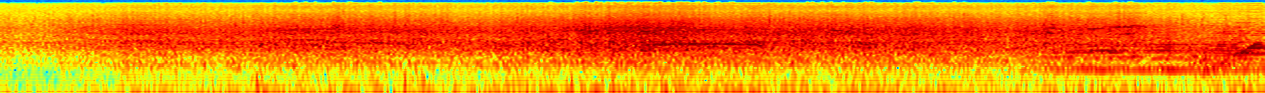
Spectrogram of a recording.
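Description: Early propeller aeroplane engine running, a dubbed newsreel sound effect that swells over the first couple of seconds and then holds steady. Music comes in near the end.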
